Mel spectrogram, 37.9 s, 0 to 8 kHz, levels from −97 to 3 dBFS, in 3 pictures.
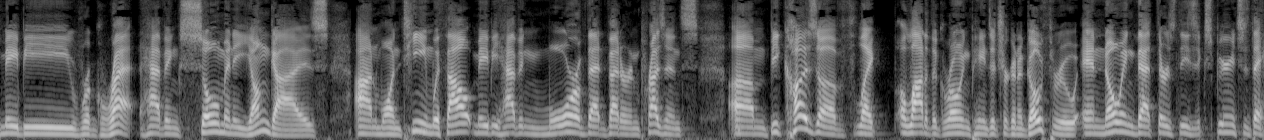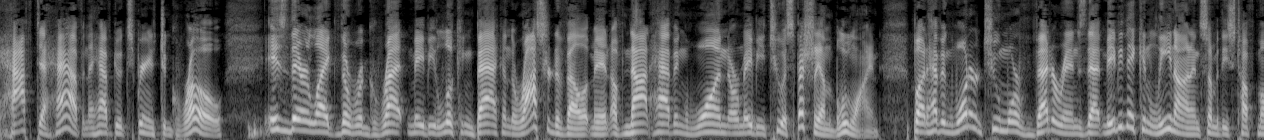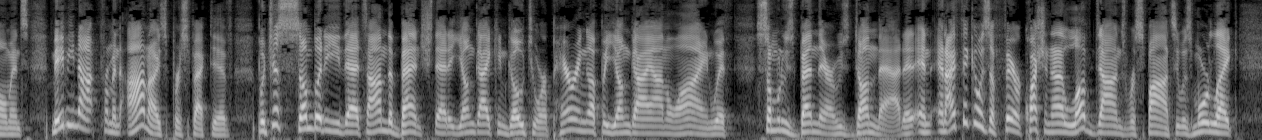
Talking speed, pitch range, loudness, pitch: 235 wpm, 140-180 Hz, -23 LUFS, 160 Hz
